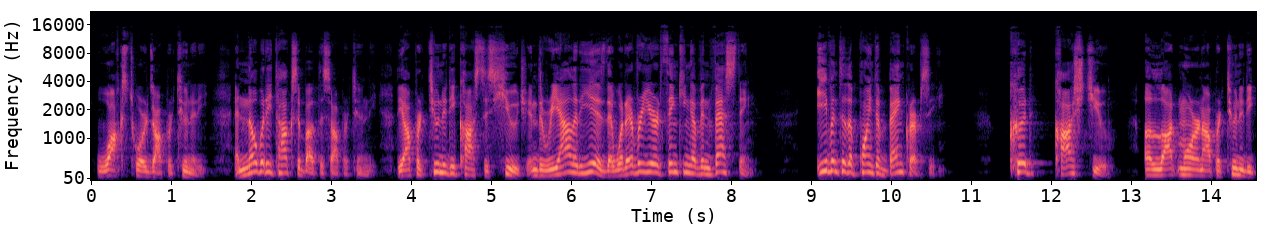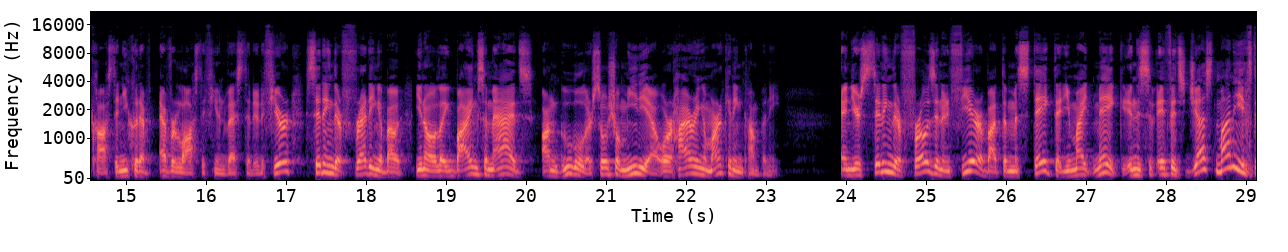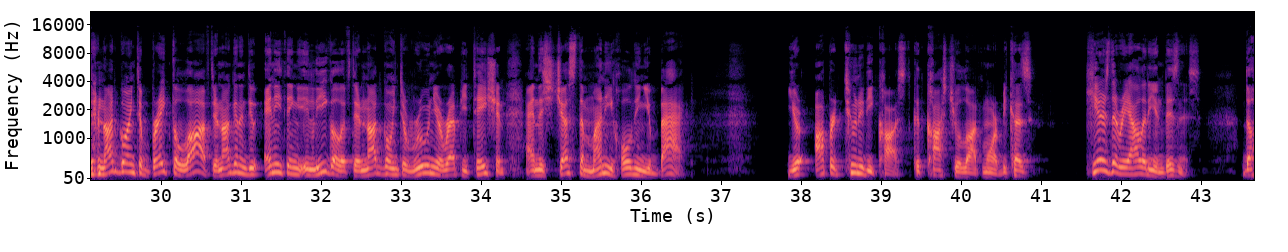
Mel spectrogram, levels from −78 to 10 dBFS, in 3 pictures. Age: 30-49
